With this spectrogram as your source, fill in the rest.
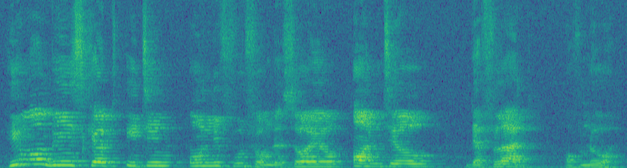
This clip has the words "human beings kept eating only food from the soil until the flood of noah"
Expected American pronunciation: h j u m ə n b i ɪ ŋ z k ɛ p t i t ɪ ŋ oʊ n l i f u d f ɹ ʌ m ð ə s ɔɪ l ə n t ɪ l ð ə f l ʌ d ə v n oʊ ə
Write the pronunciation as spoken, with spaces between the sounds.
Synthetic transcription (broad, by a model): h j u m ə n b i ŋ s k ɛ p t i t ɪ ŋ oʊ n l i f u d f ɹ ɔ m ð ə s ɔɪ l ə n t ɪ l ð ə f l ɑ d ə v n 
